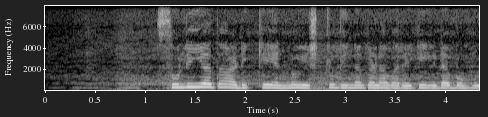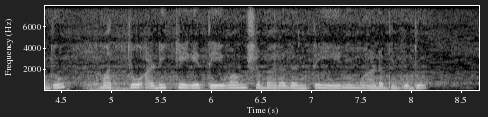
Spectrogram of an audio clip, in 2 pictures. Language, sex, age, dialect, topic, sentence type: Kannada, female, 36-40, Coastal/Dakshin, agriculture, question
